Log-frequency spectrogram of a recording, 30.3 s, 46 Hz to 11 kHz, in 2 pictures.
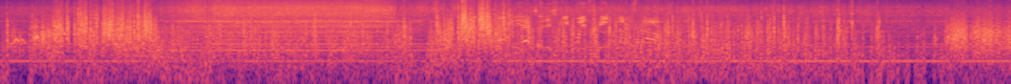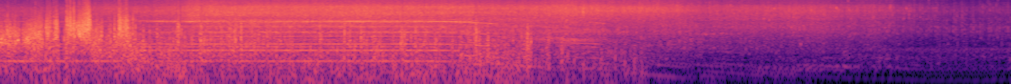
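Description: An 8 hp outboard motor running at full throttle, driving an inflatable canoe at top speed, with bursts of rushing water and wind noise over its steady note. A little over twenty seconds in, the engine note drops as the throttle is eased off, and the sound fades away.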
